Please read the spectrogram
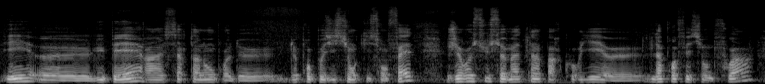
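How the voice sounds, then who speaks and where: A fairly slow speaker with ordinary pitch variation, recorded very cleanly against a silent background. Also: man, medium pitch for a man. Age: 50s. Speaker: local election candidate. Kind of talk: interview. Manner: hesitant, many fillers.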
